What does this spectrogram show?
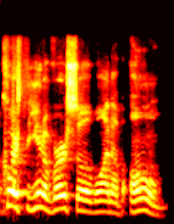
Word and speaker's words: Om: the sound Om, and typically pronounced in Sanskrit A-U-M, Aum, because it's said Om? To, say that again. Om, A-U-M. Oh, Om, Aum, Om. Om. Yeah, so typically spelt in the transliteration as A-U-M or O-M, because it's considered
